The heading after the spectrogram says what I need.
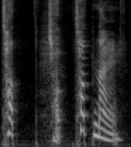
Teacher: But in this case, when the 받침 is 시옷, you don't really pronounce the 시옷 as S, but you pronounce it as like just closing your mouth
